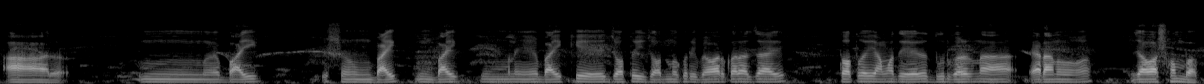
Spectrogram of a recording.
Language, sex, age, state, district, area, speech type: Bengali, male, 30-45, West Bengal, Cooch Behar, urban, spontaneous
